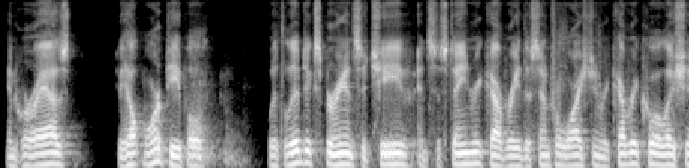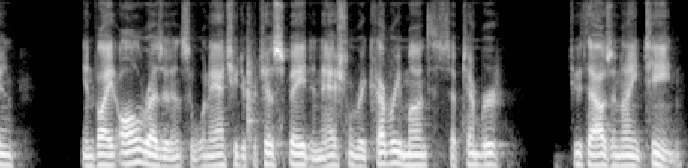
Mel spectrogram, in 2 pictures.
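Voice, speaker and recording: Мужчина, член городского совета, размеренно зачитывает официальное воззвание голосом средней высоты. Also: male voice, mid-range voice. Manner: steady, measured reading with small slips. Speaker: city councilmember. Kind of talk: formal reading of a proclamation.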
